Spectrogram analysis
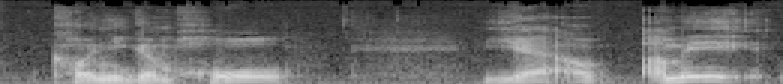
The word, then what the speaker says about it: Conyngham Hall: Its loco's number is 6937 and it's called, I'm probably going to mispronounce it horribly, Conyngham Hall. Conyngham Hall.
